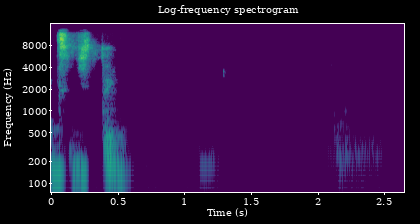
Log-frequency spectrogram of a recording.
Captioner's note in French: silence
